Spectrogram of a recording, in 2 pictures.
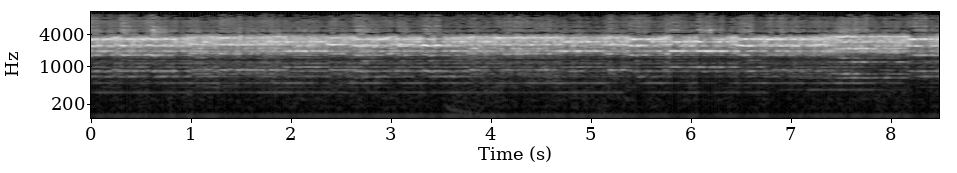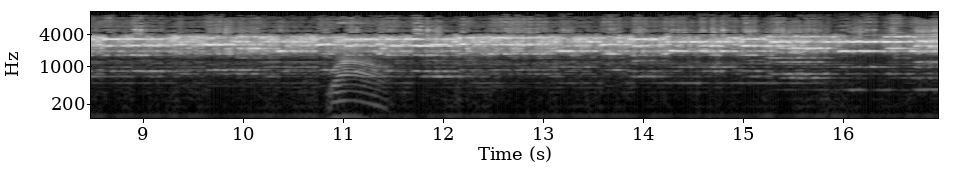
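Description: A Verizon telephone ringback plays while a call connects: a continuous, tinny stream of tuneful music heard over the line, steady and fairly loud, with a brief swooping tone near the end.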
